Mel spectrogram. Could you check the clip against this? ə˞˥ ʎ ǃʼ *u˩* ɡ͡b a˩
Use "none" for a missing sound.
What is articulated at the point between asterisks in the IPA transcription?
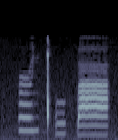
u˩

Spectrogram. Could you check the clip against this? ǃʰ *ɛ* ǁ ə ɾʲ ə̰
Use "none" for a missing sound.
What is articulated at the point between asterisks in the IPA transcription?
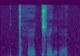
ə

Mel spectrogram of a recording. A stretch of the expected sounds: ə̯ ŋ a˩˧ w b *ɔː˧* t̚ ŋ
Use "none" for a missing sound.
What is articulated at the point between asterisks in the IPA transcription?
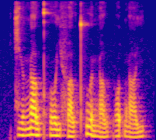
ɔː˧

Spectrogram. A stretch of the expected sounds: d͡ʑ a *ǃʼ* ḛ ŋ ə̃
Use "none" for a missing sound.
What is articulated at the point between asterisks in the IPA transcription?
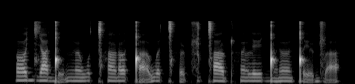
ɡ͡ǃ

